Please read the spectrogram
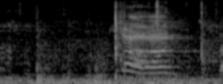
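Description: A single sharp knock a little past one second in, followed at once by a short call from a person's voice, over a steady low rumble.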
